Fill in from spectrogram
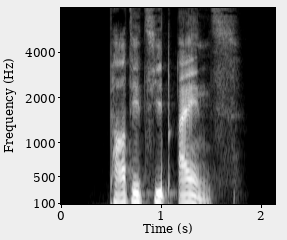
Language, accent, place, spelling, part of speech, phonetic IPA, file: German, Germany, Berlin, Partizip I, noun, [paʁtiˈt͡siːp aɪ̯ns], De-Partizip I.ogg
- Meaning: synonym of Partizip Präsens (present participle)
